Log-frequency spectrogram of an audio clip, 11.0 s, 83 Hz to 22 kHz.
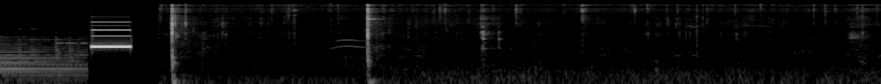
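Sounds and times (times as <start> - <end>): piano music: 0.0 - 1.1
loud electronic beep: 1.2 - 1.7.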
